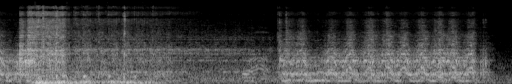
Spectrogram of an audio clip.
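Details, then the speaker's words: 1987 Corvette C4 V8, TPI removed and carburetor installed, gas squirted in: starter churns about four turns a second with uneven catching, never fires; owner suspects dying starter and possibly timing being off. "Sounds like my starter's dying. A lot."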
